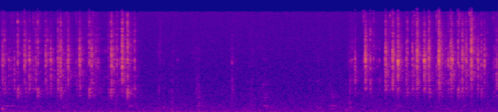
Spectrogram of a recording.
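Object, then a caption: Plastic game controller. Fingertips rapidly tap and press the buttons of a white, hollow plastic handheld game controller held in both hands. Bursts of bright, clicky plastic taps fill the first two seconds, fall to a quiet pause, then return more densely near the end.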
